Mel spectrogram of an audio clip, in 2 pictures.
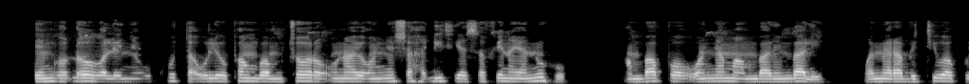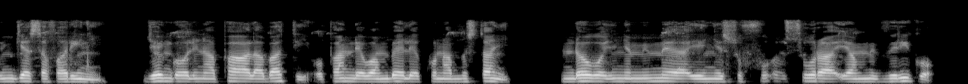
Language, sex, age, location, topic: Swahili, male, 18-24, Wajir, education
